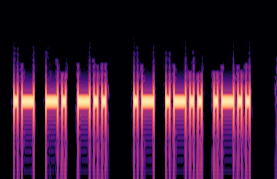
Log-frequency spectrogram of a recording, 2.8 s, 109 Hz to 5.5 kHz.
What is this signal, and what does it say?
Morse code, heard as a keyed tone, about 30 wpm, 600 Hz. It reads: AND ALL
